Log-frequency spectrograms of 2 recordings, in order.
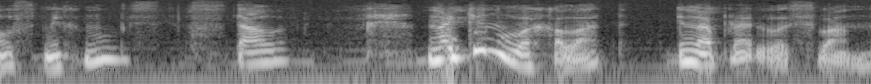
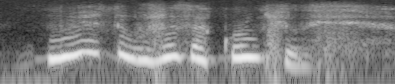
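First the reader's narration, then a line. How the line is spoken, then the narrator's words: Sighing. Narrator (Russian): вздохнула она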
